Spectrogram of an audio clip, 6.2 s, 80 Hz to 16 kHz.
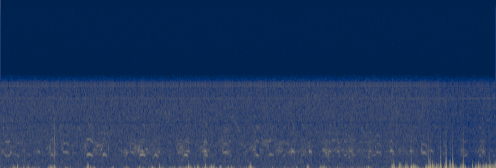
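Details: Red-breasted geese at Tetrisuo, Akanvaara, Saari, Parikkala, Finland, 2015, give short, high squeaky yelps in quick succession over heavy low wind rumble and thumping.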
